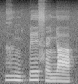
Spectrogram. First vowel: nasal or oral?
oral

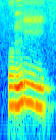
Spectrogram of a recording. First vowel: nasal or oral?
oral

